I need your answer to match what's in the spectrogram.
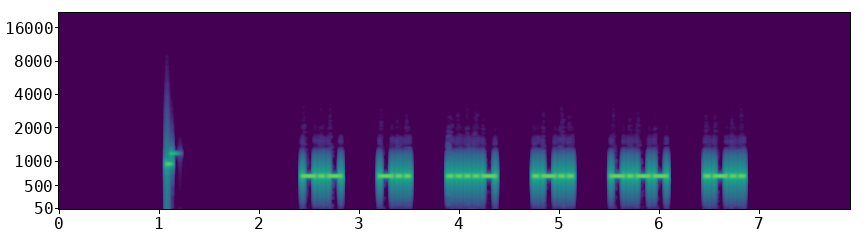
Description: Morse code, heard as a keyed tone, about 28 wpm, spaced as for 16 wpm, 700 Hz. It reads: KD4LYL
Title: USA Call Signs - 6 Characters - 3x Character Spacing - 28wpm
